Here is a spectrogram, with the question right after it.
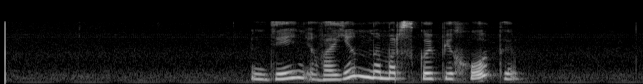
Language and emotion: Russian, positive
